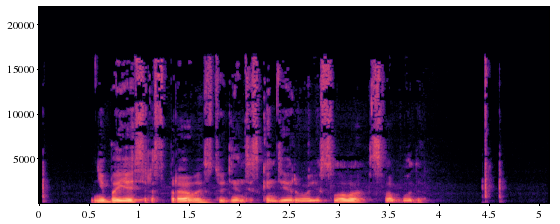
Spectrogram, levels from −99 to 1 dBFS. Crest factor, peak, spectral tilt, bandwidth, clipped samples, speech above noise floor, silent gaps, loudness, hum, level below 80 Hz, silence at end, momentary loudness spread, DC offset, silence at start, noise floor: 18 dB; -2 dBFS; -5.5 dB/octave; 17 kHz; under 0.1%; 28 dB; none; -21 LUFS; none; -68 dBFS; 1.25 s; 17 LU; under 0.1%; 0.55 s; -48 dBFS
